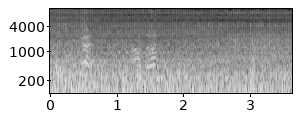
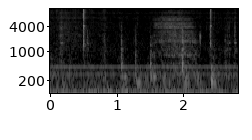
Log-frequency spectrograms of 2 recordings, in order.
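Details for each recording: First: 140-5 forestry machine diesel after replacing a knocking failed belt tensioner bearing and refitting the belts: even, steady low rumble with no squeal or chirp from the belts; engine healthy and settled after repair. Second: Forestry machine 140-5 diesel idling in the woods: uneven light knocks and ticks over the hum, with visible movement at the failed belt tensioner bearing; tensioner replaced.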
